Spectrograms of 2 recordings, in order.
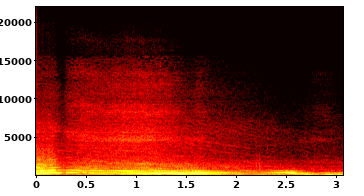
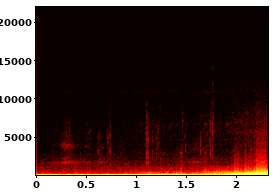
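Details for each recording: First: Lexus RC350 with PPE headers, mid-pipe and Remark axle-back, nearly straight-piped, after resonators installed to cure a rasp at 2500-4000 rpm: revs rise and fall with a clean deep exhaust tone, rasp gone. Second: Lexus RC350 V6 with newly installed PPE headers, mid-pipe and axle-back, essentially straight-piped with no resonators, heard from outside: deep drone turning harsh, high-pitched and raspy between about 2500 and 4000 rpm; resonators planned as fix.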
